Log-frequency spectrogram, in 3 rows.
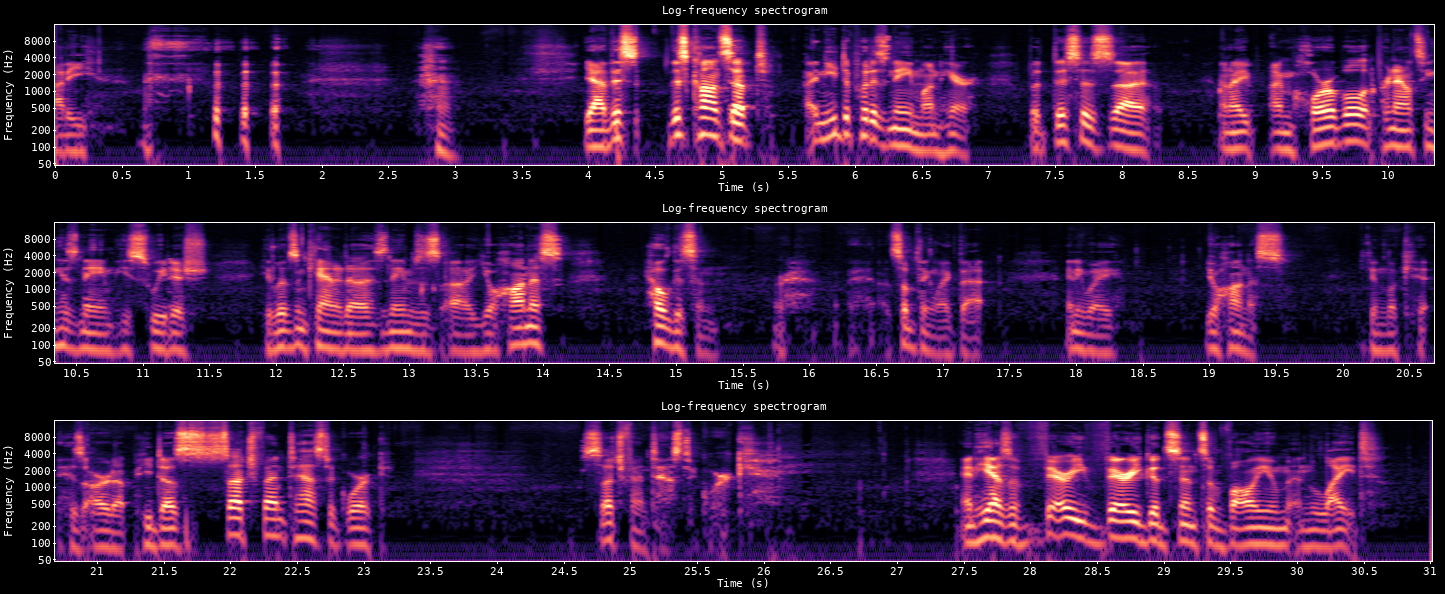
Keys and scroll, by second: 26.1 s.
